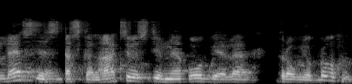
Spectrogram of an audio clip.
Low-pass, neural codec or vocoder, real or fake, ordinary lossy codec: 10.8 kHz; codec, 24 kHz, 0.9 kbps, WavTokenizer, medium speech release version 2; fake; AAC, 32 kbps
